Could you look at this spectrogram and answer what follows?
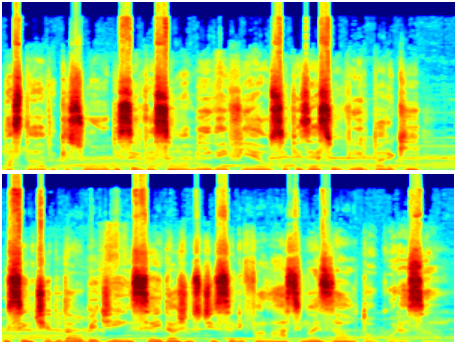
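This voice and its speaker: A man with a Brazilian accent reads literary narration solemnly, as an audiobook narrator, over music. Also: medium pitch. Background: soft music.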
